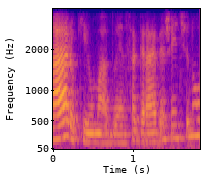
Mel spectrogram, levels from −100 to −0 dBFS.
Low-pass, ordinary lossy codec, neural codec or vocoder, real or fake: 3.6 kHz; Opus, 64 kbps; none; real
